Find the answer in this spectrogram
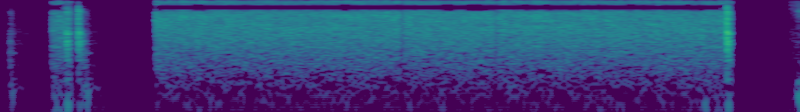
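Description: Steady static-like hiss from an intro sound effect. It starts abruptly after a short burst and cuts off suddenly with another brief burst near the end.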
